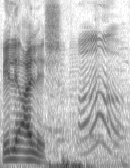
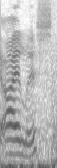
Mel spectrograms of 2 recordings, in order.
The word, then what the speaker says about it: Eilish: how are you i'm super fine eilish english billy eilish yes sir billy eilish really eyeless nice see you were scared billy ellis billy eilish nice mark zuckerberg mark zuckerberg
